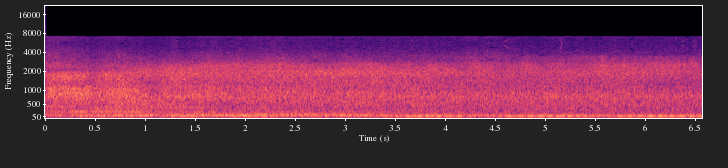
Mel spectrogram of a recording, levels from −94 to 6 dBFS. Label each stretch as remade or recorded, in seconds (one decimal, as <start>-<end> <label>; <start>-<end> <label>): 0.0-6.6 recorded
